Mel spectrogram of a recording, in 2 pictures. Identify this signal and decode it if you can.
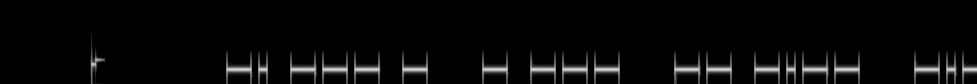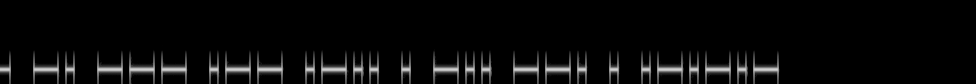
Morse code, heard as a keyed tone, about 15 wpm, 700 Hz. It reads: NOT TO MY KNOWLEDGE.
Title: Sentences from Top 600 Words 15wpm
